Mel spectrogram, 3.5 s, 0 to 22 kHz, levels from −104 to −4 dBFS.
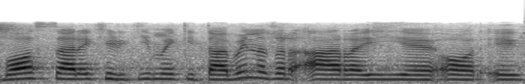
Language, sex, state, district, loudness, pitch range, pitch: Hindi, female, Maharashtra, Gondia, -17 LUFS, 225-250 Hz, 230 Hz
